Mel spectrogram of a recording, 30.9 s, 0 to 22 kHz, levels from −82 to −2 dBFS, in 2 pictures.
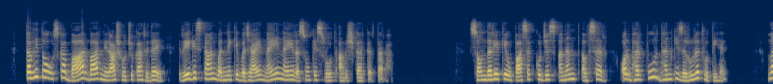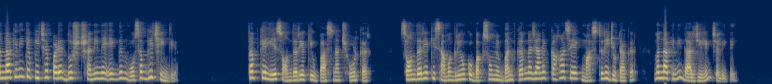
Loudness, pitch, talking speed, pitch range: -18 LUFS, 220 Hz, 145 wpm, 190-270 Hz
